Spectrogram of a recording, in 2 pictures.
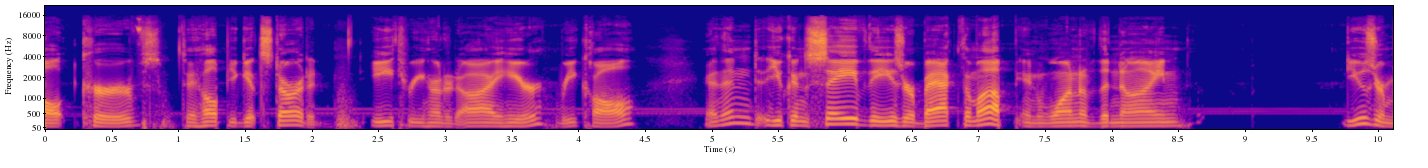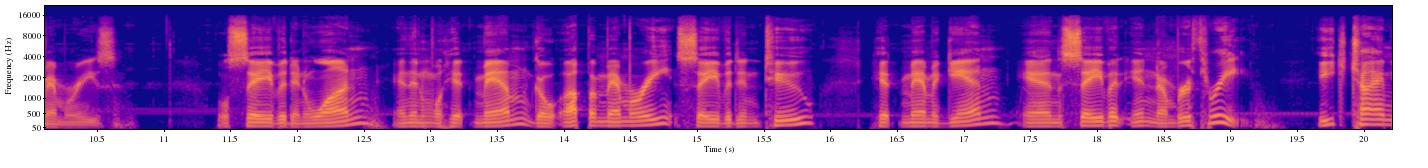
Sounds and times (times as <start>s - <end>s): Speech: 0.0s - 4.4s, 5.0s - 8.6s, 9.8s - 10.8s, 11.4s - 20.2s.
